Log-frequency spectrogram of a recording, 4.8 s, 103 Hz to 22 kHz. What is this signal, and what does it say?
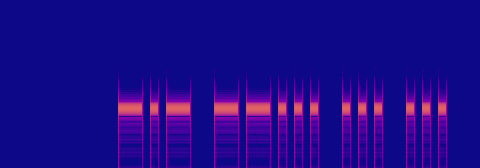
Morse code, heard as a keyed tone, about 15 wpm, 700 Hz. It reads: K7SS
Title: Easy Call Signs - 15wpm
